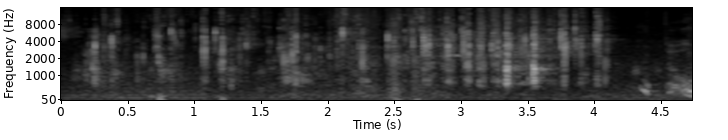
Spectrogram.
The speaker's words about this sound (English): Oh shit, that's just wet. What is it? Macaroni. Look at him. Macaroni in the pot.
